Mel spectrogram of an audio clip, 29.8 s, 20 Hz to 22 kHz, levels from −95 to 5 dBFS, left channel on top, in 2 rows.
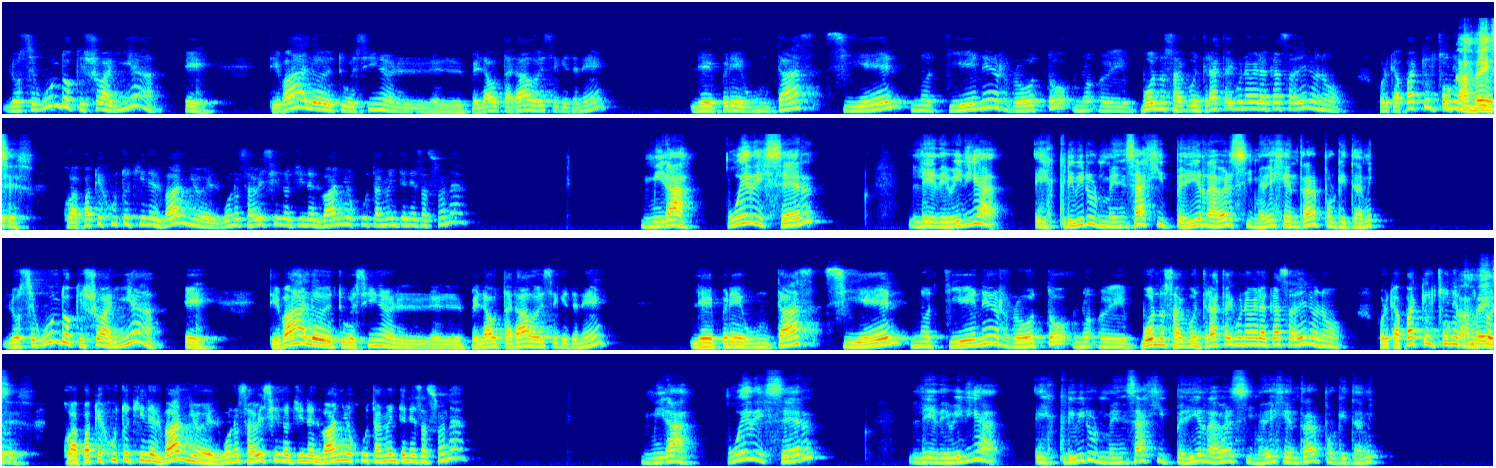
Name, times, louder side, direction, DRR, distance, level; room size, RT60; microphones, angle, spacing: voice 1, 0.0-2.1 2.7-6.0 6.9-13.4 13.8-15.0 15.5-19.5, right 7 dB, 75° right, 0.3 m, -28 dB
voice 2, 14.4-15.1 21.3-21.8 22.2-23.1 24.0-24.9 25.2-28.6, left 5 dB, 60° left, 0.4 m, -29 dB
4.9 x 2.2 x 4.6 m
head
